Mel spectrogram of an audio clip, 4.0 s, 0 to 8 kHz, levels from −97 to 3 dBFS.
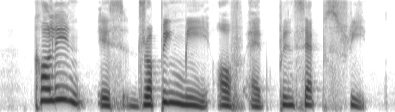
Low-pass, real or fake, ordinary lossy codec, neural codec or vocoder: none; real; none; none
